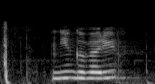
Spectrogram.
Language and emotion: Russian, neutral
